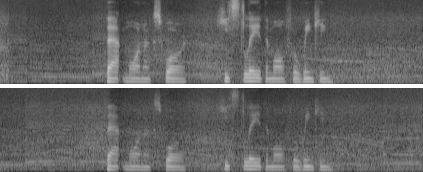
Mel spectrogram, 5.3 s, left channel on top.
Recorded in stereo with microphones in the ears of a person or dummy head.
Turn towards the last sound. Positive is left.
turn(degrees=45)  # may be behind; listen again after turning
